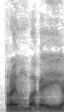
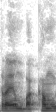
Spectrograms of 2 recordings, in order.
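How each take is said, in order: First: The word ends with a 'gai' sound. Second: The word ends with a 'kam' sound. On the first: The speaker calls it right. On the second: The speaker calls it wrong.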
